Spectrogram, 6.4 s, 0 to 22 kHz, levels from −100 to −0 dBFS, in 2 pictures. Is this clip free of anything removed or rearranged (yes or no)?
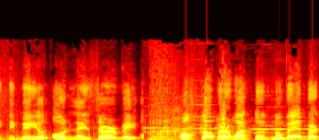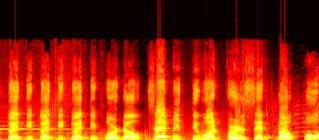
no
